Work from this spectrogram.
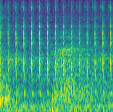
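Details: Mac Pro bought cheap as supposedly dead, noise unresolved after cleaning: steady fast ticking about seven clicks a second over faint hum, fan blade knocking as it spins; cause unconfirmed, blades later taped as temporary fix.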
